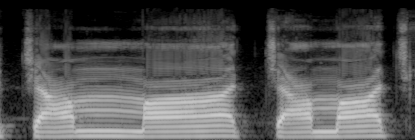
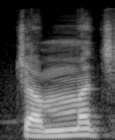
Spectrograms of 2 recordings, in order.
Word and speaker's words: चम्मच: इसे आप पढ़ोगे चामा, चामाच। क्या उच्चारण सही है? गलत है, सही उच्चारण चम्मच है।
